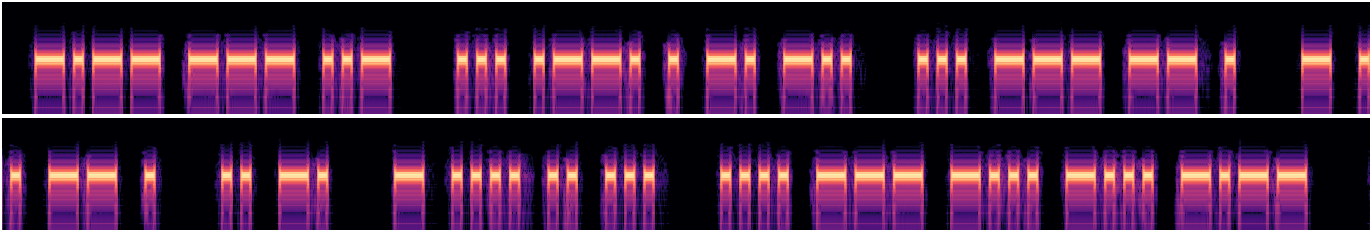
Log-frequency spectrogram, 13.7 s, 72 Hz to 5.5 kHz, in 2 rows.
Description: Morse code, heard as a keyed tone, about 25 wpm, 600 Hz. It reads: YOU SPEND SOME TIME IN THIS HOBBY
